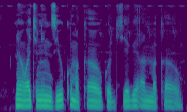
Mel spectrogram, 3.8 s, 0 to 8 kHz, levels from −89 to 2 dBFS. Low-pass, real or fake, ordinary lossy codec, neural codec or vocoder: 7.2 kHz; real; none; none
